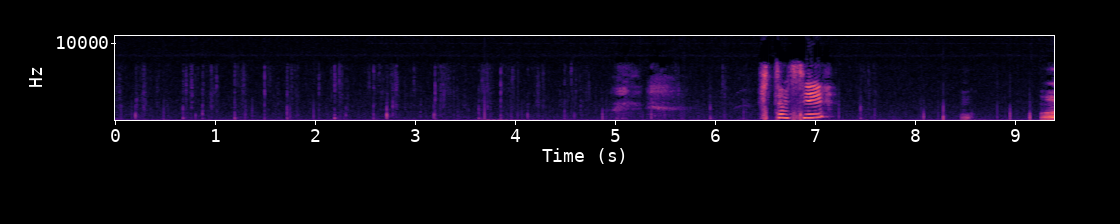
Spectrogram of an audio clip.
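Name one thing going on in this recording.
Footsteps tap steadily on wet pavement.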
